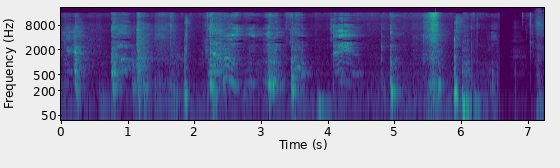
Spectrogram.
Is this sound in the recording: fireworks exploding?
no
